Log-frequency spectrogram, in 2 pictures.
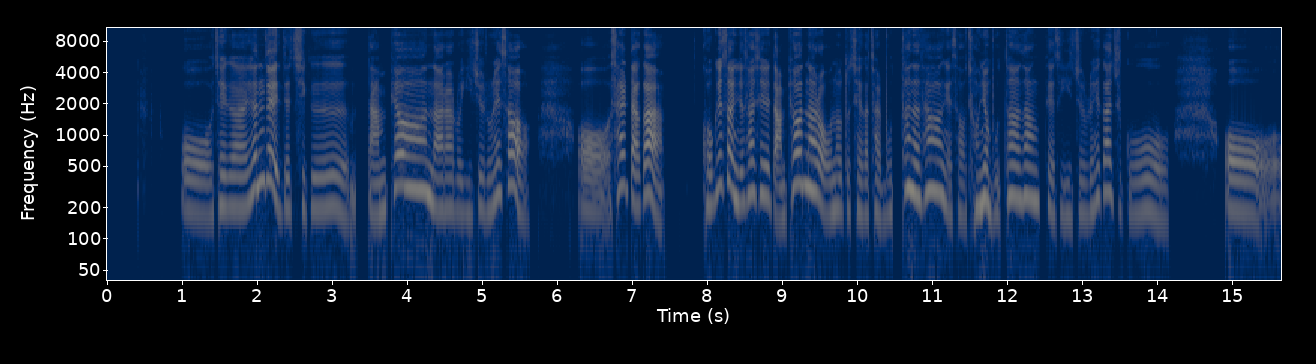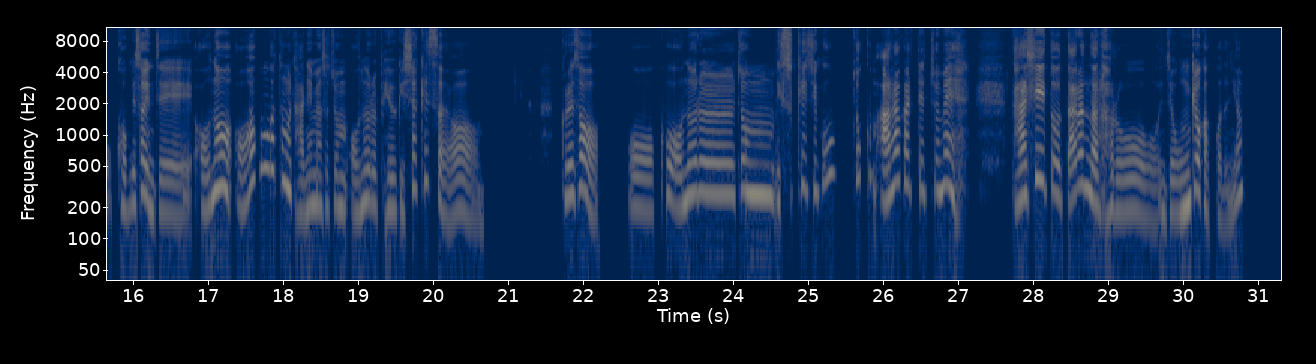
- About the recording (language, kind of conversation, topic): Korean, advice, 새로운 나라에서 언어 장벽과 문화 차이에 어떻게 잘 적응할 수 있나요?
- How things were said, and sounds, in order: other background noise; laughing while speaking: "때쯤에"; laughing while speaking: "나라로"; tapping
